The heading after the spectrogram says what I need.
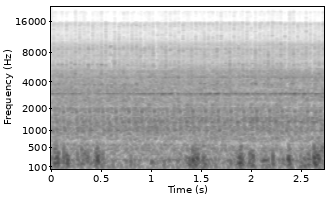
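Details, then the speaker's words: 1986 BMW 528e (E28), first start after spark plugs refitted, tachometer not working: uneven idle with irregular low thumps and a lumpy beat that never settles; running rough, combustion gas test showed no head gasket failure, cause not yet found. "it sounds like crap but we'll test some exhaust gas at least we'll have an idea what's doing"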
